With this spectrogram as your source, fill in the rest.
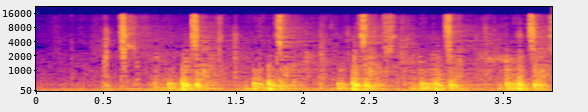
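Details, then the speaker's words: Renault Duster whose owner complained of rear knocks, body rocked by hand with the boot open. Dull hollow clunks in bursts about every half second from an unsecured jack and fire extinguishers loose in the trunk. "Открыл багажник. начали качать. Стук идёт."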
